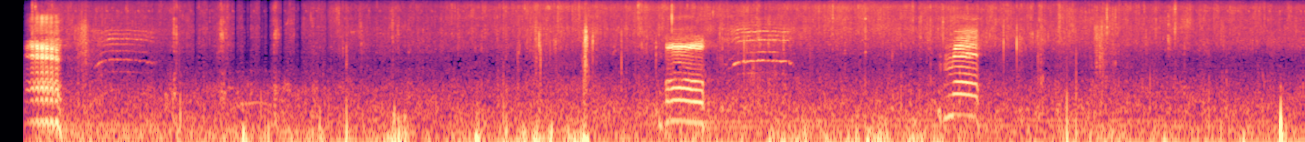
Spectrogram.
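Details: Goats feeding in a field with sheep, bleating in several separate wavering harmonic cries spread across the recording, heard over steady low wind rumble and faint rustling.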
